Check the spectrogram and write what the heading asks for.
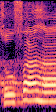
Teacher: Sufaha kita naikkan untuk memperjelas hamzah yang waqaf itu, hamzah yang sukun. Karena kalau kita tidak naikkan seperti itu, dia tidak akan jelas huruf hamzahnya. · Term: nabr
